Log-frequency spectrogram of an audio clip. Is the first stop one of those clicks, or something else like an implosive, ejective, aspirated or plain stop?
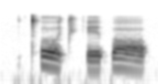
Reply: aspirated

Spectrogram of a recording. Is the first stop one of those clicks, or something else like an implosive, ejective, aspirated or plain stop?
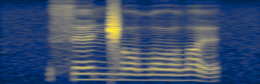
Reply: click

